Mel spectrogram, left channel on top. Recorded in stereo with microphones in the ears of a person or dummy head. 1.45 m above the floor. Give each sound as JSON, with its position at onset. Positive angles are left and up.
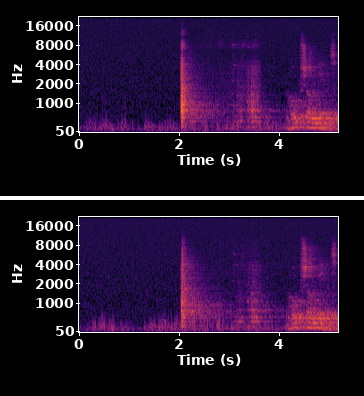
{"t": 2.0, "sound": "dishes clattering", "side_deg": 40, "distance_m": 0.7}
{"t": 4.1, "sound": "a man speaking", "side_deg": 70, "distance_m": 7.0}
